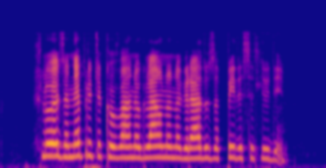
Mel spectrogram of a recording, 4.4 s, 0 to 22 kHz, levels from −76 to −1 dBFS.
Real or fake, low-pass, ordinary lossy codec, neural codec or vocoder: real; 9.9 kHz; none; none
